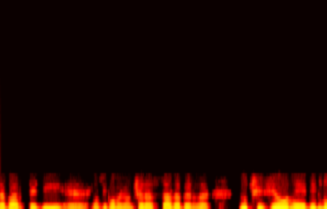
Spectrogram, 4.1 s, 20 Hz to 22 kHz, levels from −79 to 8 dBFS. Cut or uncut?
cut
